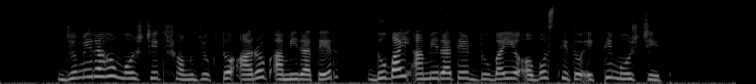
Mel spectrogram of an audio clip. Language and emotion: Bengali, neutral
